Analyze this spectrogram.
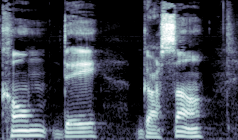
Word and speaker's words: Comme des Garçons: uh often referred to as cdg it is pronounced com de garcia and that means like boys in french but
